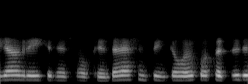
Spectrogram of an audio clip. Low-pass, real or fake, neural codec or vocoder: 3.6 kHz; fake; codec, 24 kHz, 0.9 kbps, WavTokenizer, large speech release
